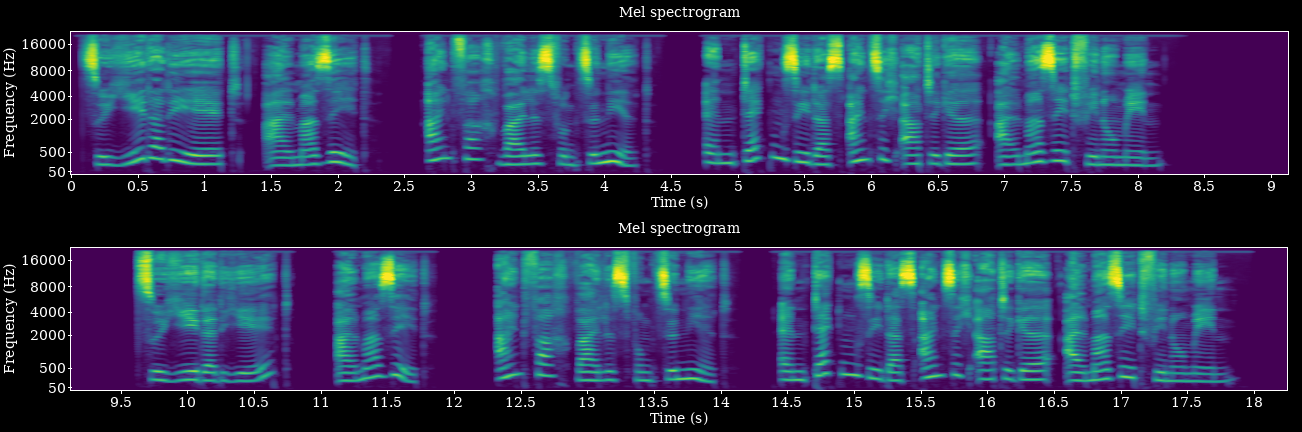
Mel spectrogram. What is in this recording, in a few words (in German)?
Beauty Werbung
